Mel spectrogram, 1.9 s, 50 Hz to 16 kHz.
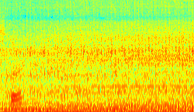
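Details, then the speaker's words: Lada Kalina, original 130,000 km (odometer 129,999), engine warming at about 55–60 °C after valve adjustment: steady, even idle with no ticking or knock over the exhaust hum; pistons quieting, running normally. "покажу вам як працює Ось так Він працює ну чуєте поршеньки наші затихають"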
